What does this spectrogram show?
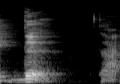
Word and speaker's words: the: e velho th e pronuncia-se normalmente de da existem outras formas de pronunciar mas eu realmente Gostaria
